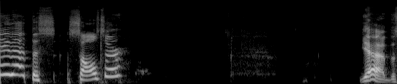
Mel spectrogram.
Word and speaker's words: Psalter: The Psalter? Yeah, the Psalter.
